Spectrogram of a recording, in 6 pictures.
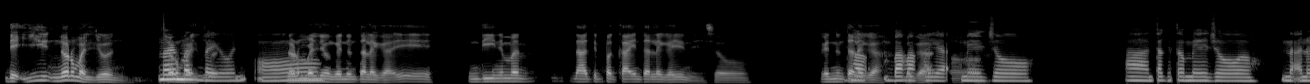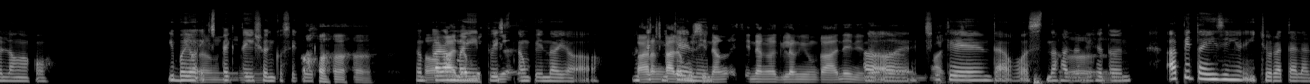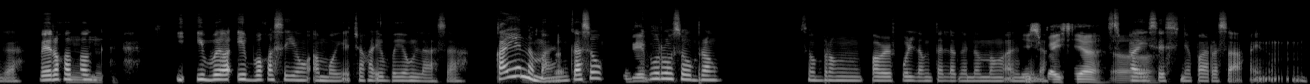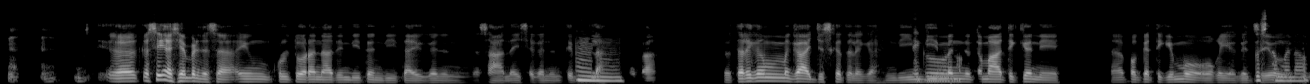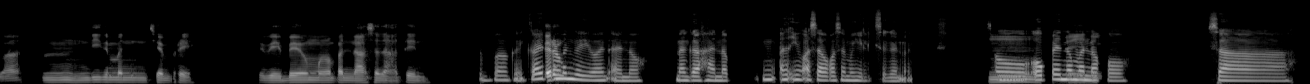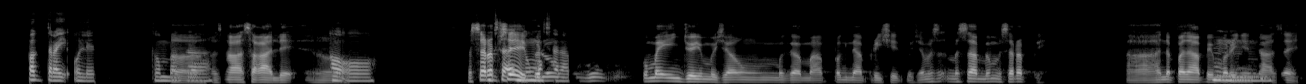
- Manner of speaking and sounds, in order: tapping; throat clearing
- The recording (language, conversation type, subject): Filipino, unstructured, Ano ang pinaka-masarap o pinaka-kakaibang pagkain na nasubukan mo?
